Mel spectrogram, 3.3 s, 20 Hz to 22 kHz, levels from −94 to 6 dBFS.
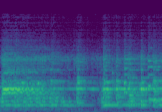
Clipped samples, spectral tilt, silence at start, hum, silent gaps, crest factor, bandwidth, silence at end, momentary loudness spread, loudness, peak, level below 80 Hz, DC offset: under 0.1%; -5 dB/octave; 0 s; none; none; 16 dB; 12.5 kHz; 0 s; 10 LU; -31 LUFS; -16 dBFS; -68 dBFS; under 0.1%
